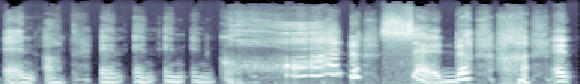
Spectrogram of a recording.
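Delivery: hammed-up pastor stutter swelling into a long holler; preacher tone. Mimicking pastors who all sound the same, preacher tone. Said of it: "where are y'all getting that tone from".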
